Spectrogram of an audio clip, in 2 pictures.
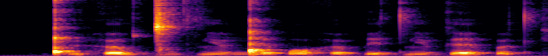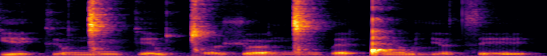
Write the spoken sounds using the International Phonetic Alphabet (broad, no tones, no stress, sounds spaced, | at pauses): ǃʼ ʏ h œ w ɡ͡ǀ ẽ t͡s lʲ œ̃ ŋ͡ǃ ɛ p ɔ h œ p e t lʲ œ̃ k ɛ p œ t kʲ e kʲ ɔ ŋ͡ǀ ẽ k e w ɡ͡ǀ œ ʃ œ ŋ͡ǀ ẽ p ɛ ǃ ɛ̃ w lʲ œ t͡s e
